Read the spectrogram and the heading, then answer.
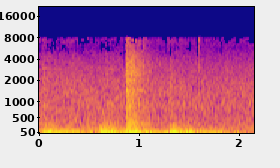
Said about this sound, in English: Do you mind closing the door, rather? Even for an Englishman, it's chilly.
